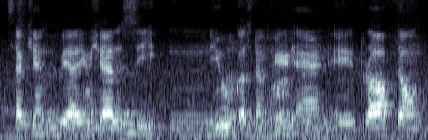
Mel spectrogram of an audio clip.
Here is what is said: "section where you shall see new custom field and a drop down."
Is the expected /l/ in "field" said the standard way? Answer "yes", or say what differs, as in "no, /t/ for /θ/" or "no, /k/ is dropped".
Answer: no, /l/ is dropped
